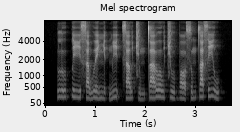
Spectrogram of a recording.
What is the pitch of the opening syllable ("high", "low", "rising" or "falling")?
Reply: rising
